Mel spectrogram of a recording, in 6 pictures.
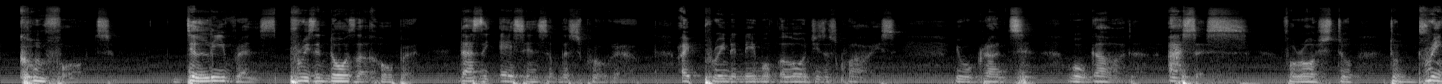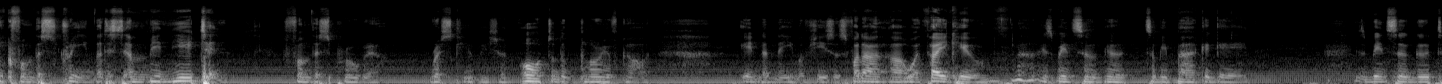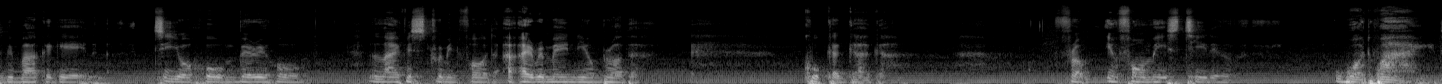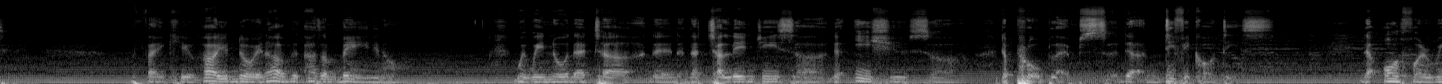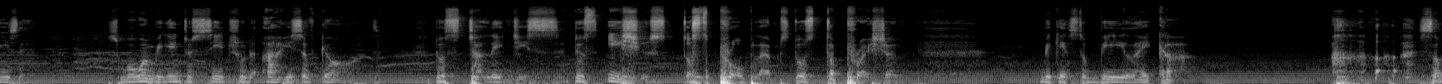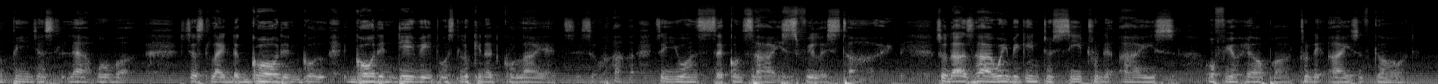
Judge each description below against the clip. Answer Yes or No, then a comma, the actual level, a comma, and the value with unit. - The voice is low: Yes, low, 105 Hz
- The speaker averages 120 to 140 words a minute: Yes, slow, 135 wpm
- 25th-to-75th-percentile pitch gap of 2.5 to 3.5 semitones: Yes, average, 2.8 semitones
